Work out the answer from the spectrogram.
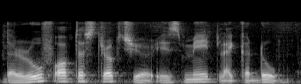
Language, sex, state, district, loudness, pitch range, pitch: English, male, Assam, Kamrup Metropolitan, -18 LUFS, 95-135 Hz, 110 Hz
